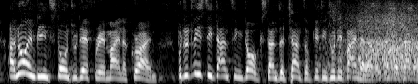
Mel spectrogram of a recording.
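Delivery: put-on Nigerian accent; hammed-up Nigerian woman's voice; mock Nigerian accent, earnest plea. Mimics Nigerian woman being stoned.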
